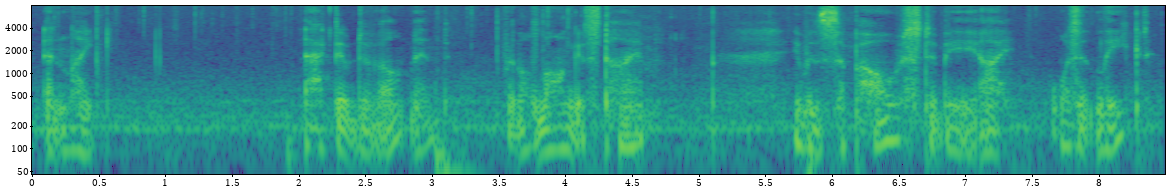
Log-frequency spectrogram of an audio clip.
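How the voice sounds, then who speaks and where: A man hosting a live ASMR stream, chatting casually and haltingly in a soft, breathy whisper with a relaxed, musing manner. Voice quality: soft, breathy whisper with some creaky low voicing. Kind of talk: whispered ASMR livestream chat.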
